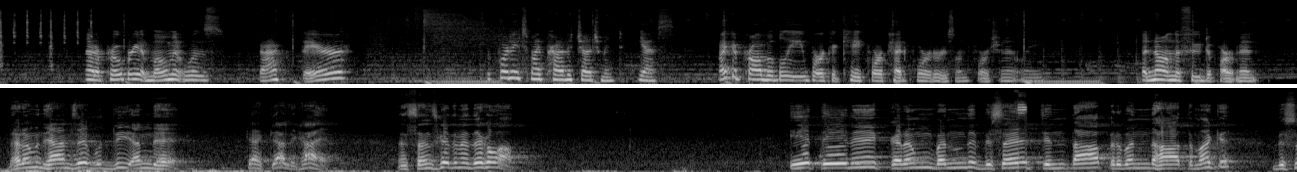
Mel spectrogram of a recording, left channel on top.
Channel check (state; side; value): different; both; correlation 0.00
